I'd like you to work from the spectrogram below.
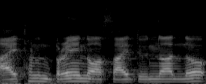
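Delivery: deep, very low, put-on Eastern European accent. Reviewing a player's gameplay, speaking in a put-on eastern european accent. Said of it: "I don't know why I'm talking in an Eastern European accent".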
